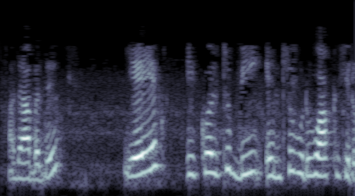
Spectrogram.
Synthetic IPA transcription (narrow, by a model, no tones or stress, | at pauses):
ɐðaːʋɐðɯ | eːɛks | ikʋɐlʈubiːʔɛndrɯʊɾʊʋaːkɯɣɪr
